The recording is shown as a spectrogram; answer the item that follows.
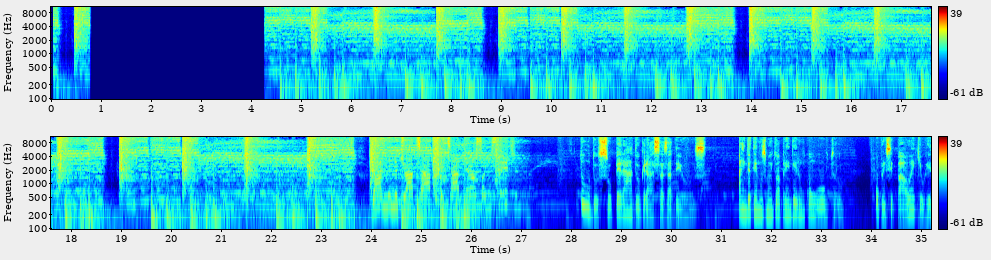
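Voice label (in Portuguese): enteado fem, Telemensagens; Aniversário de Enteado – Voz Feminina; Telemensagens para todas as ocasiões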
